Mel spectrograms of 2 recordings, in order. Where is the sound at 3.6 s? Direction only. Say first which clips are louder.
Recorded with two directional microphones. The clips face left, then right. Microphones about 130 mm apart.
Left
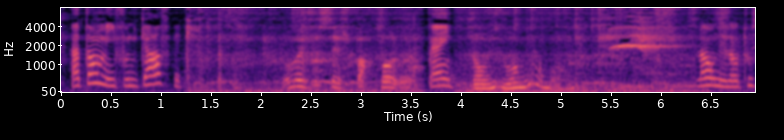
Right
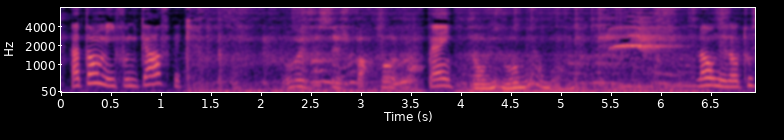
Right 1 dB; centre (ahead or behind).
